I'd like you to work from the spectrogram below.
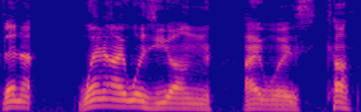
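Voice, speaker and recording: A man reading out a weary old male professor in a fan-made game, in a slow, tired voice. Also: medium pitch, smooth, dry recording, pitched above the performer's own voice, natural voice.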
